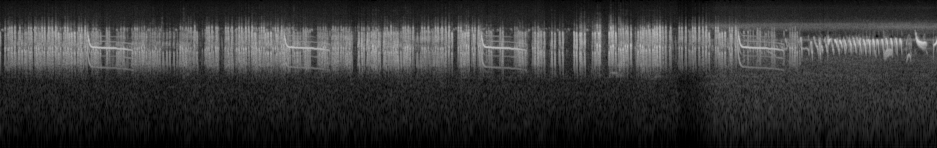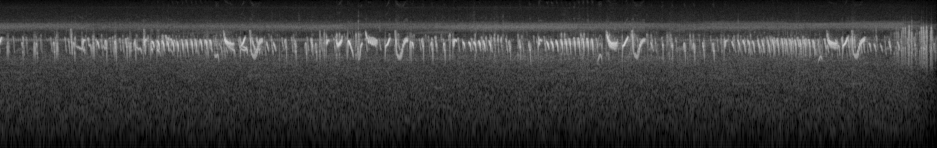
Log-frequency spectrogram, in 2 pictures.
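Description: Yellow-eyed babbler song: repeated clear whistled notes that slide downward, amid dense chirping. About eleven seconds in, the sound changes to fast chattering trills over a steady high-pitched hiss.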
